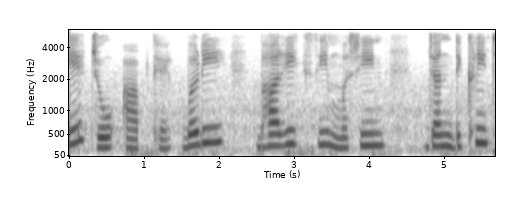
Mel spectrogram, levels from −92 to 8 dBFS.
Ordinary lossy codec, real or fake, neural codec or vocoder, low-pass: none; real; none; 5.4 kHz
